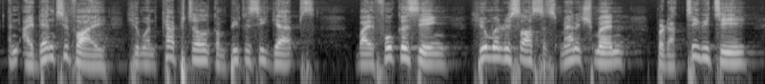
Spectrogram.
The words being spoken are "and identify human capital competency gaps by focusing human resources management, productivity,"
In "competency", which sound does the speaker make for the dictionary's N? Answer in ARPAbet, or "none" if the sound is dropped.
none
